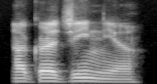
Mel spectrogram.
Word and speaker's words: Grigor: No, I think it's Grigor. Oh, Grigor. No, okay. Gajinho. Okay. Good pronunciation.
